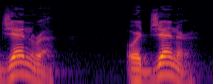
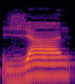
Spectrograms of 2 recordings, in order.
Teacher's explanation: now that word genre spelled with g n r e but it maintains the French Z kind of sound in the beginning I'm not saying JRE or Jenner but genre strong in the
